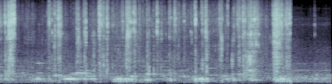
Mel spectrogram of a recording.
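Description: Crinkling and rustling of a plastic instant-noodle wrapper and a foil seasoning sachet being handled: quick irregular crackles that stop about four seconds in.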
